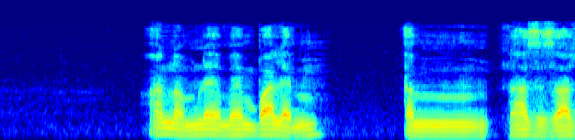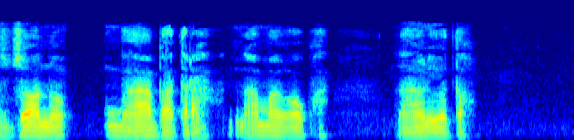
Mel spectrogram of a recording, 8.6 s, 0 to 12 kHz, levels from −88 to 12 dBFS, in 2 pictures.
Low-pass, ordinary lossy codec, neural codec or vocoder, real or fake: 7.2 kHz; AAC, 32 kbps; none; real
